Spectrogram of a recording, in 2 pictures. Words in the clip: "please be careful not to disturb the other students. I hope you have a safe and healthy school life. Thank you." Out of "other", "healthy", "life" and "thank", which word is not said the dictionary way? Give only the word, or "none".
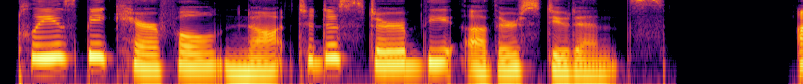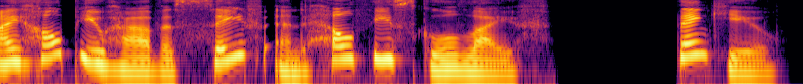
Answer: none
